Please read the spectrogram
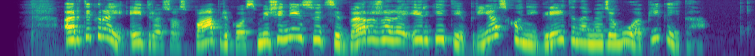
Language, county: Lithuanian, Vilnius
